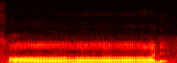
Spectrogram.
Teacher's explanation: صاد کی ادائیگی کی جگہ وہ زبان کی نوک ہے اور اوپر نیچے کے دونوں دانت ہیں جسے صاد ادا ہوگا صاد، زبان کی نوک اور اوپر نیچے کے دونوں دانت جہاں سے صاد ادا ہوگا صاد۔ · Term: صاد کا مخرج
